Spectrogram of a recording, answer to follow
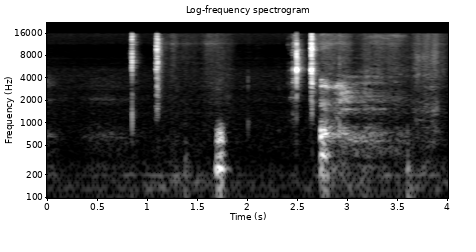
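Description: A few faint clicks of small yarn snips being handled over a crochet piece, two close together about a second in and two more past the middle, with a soft "oh" and "ah" in between.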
